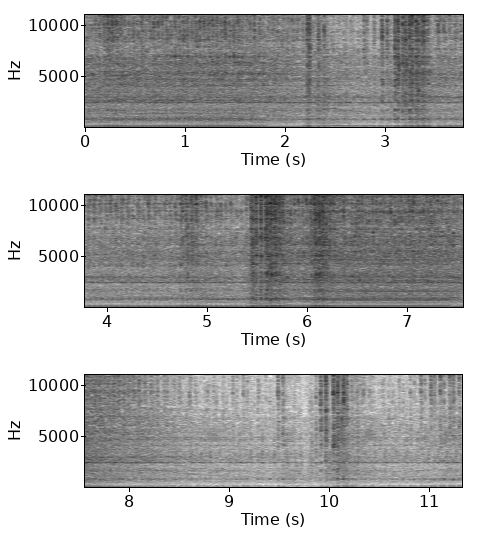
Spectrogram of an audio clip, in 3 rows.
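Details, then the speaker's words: Cold start and idle of a tractor's 16 hp Briggs & Stratton Vanguard V-twin: steady low rumble settling into an even idle with no knocks or misses, smooth "like butter"; normal healthy running. "So let's fire it up. We hear it run. This is a 16 horse Briggs Vanguard. Like butter."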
